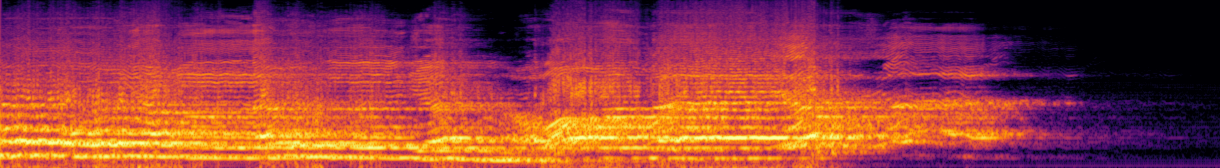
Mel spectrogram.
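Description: A man chants in a long, melodic voice through a microphone, with echo, then falls silent.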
